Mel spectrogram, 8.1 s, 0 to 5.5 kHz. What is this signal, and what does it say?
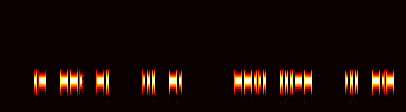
Morse code, heard as a keyed tone, about 25 wpm, spaced as for 18 wpm, 590 Hz. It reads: AGN SN 73 SK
